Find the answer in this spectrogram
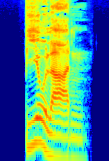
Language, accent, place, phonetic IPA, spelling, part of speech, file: German, Germany, Berlin, [ˈbiːoˌlaːdn̩], Bioladen, noun, De-Bioladen.ogg
- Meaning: health food store, store stelling organic food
